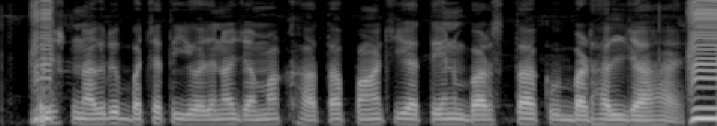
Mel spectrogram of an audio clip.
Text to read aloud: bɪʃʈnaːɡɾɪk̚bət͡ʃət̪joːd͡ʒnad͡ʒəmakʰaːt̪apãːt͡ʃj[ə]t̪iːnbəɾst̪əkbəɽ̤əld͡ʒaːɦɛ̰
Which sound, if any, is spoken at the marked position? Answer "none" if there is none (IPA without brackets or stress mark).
a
